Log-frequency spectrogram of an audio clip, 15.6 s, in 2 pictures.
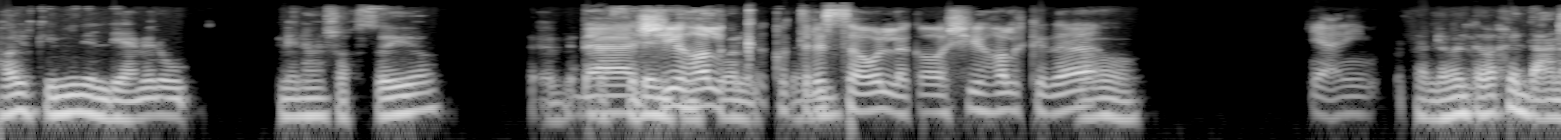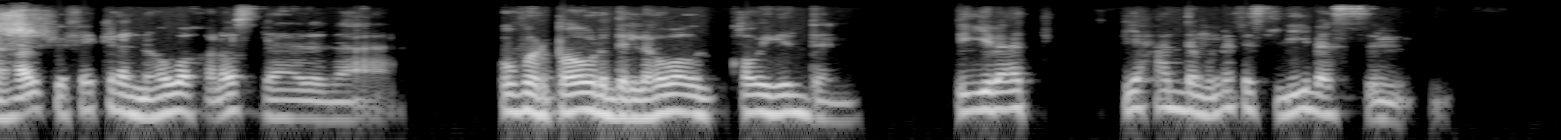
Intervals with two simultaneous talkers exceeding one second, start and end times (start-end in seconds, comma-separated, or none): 2.9-4.2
